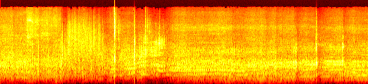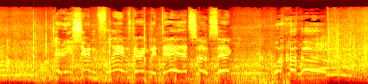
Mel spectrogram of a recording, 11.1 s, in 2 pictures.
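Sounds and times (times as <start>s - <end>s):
wind noise: 0.0s - 2.4s, 3.1s - 11.0s
road noise: 0.0s - 11.0s
sharp crack: 0.4s - 2.5s.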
